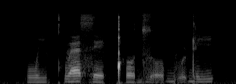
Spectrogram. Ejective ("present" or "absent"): absent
